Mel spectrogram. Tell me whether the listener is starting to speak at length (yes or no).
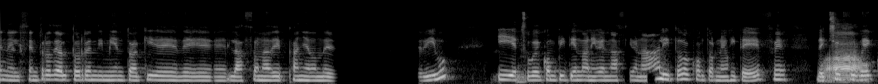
no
